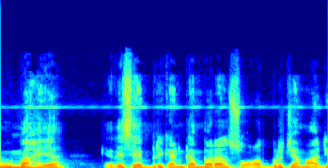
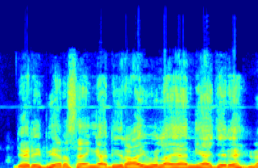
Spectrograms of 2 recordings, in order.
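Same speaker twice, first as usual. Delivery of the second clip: higher, louder, amused wife; wife's voice; 5 semitones higher, 5 dB louder than usual. Retold or imitated. Wife giving in to avoid being wooed, higher and amused. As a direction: play the resigned wife, half laughing.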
